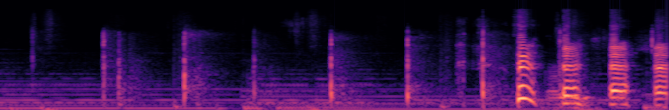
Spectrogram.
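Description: Scattered hand claps from what sounds like one person, sharp and irregular at first, then crowding into a quicker, louder flurry of claps toward the end.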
